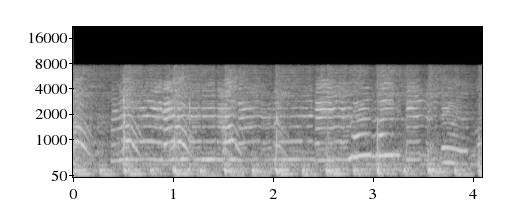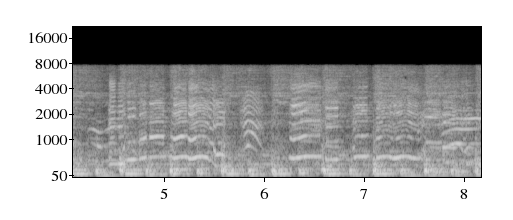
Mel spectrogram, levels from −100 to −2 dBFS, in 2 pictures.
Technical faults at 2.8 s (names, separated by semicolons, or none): none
